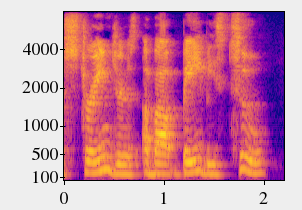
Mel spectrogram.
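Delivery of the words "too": ordinary delivery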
